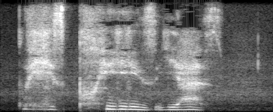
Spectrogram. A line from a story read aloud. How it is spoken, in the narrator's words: Chris moans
